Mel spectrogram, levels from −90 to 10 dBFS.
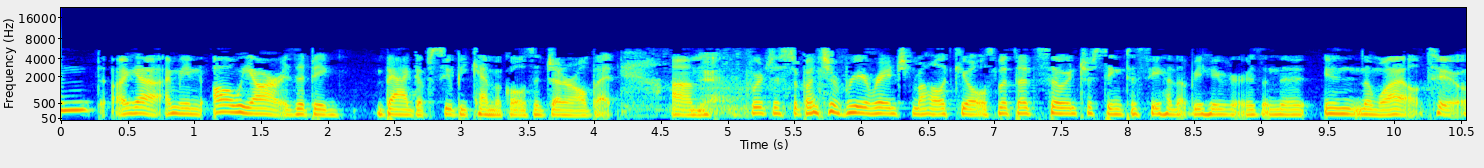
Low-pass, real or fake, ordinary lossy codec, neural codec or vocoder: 7.2 kHz; real; MP3, 24 kbps; none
